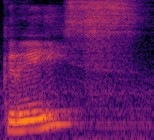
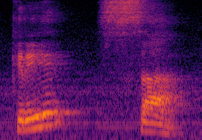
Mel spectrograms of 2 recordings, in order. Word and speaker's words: cresça: de sem dente compreendeu ocorre algo semelhante na palavra cresça olha que a base eu não posso pronunciar cresça isso é errado eu tenho duas letras mas apenas um som então eu pronuncio corretamente cresça a mesma coisa então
